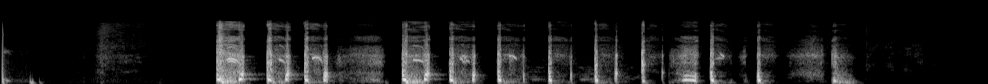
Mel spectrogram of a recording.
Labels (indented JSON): {
  "expert_labels": [
    {
      "quality": "good",
      "cough_type": "dry",
      "dyspnea": false,
      "wheezing": false,
      "stridor": false,
      "choking": false,
      "congestion": false,
      "nothing": true,
      "diagnosis": "obstructive lung disease",
      "severity": "severe"
    }
  ]
}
